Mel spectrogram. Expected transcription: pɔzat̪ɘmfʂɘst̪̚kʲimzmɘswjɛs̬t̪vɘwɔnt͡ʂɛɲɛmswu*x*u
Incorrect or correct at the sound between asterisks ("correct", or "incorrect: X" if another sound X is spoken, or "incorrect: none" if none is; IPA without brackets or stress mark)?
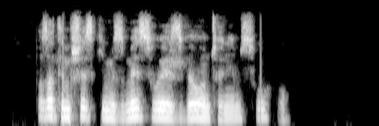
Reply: correct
